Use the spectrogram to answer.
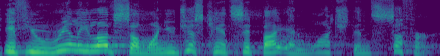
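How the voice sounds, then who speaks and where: Male pastor, high voice, long hall reverb, dramatic loud-soft swings, sermon delivery. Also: sing-song, measured pace. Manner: dramatic swings between loud emphasis and near-hushed asides; addresses listeners as dear friends.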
